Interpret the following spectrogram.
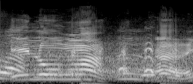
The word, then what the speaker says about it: Ilunga: Ilunga, il faut bien prononcer. Ilunga.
